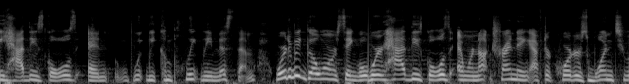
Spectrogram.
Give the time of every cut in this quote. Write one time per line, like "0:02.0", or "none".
0:03.7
